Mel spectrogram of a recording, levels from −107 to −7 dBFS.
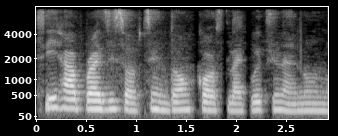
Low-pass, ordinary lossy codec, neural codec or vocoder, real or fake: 7.2 kHz; none; none; real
